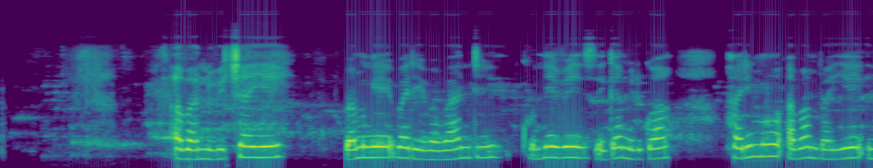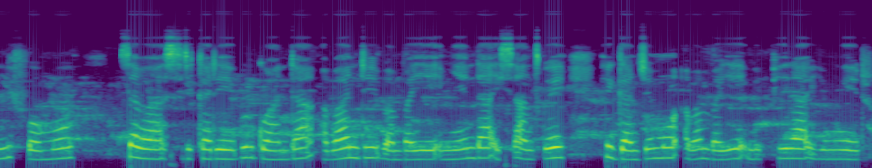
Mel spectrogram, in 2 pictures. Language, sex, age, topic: Kinyarwanda, female, 18-24, government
